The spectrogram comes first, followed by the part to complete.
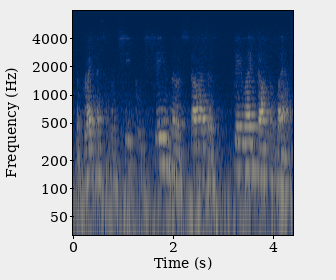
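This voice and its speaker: A man's voice: mid-range voice, moderate pace, highs cut off, close to an everyday voice. A man reading the part of a lovestruck, ardent young man in a Shakespearean verse drama. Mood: rapt, yearning. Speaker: amateur reader in a school play. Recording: roomy, distant mic, faint noise.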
